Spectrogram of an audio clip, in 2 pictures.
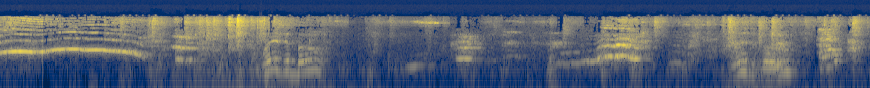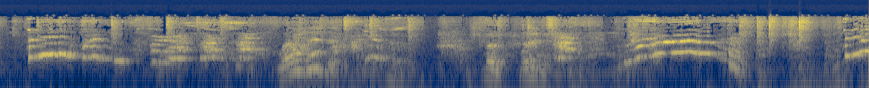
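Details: Several pet German Shorthaired Pointers noticing a stray cat outside, keeping up an excited stream of whines, yelps and howling cries that rise and fall, overlapping almost continuously with scattered clatter.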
